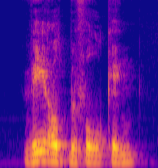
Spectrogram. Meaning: global population, world population
- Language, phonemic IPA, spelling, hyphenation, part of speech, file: Dutch, /ˈʋeː.rəlt.bəˌvɔl.kɪŋ/, wereldbevolking, we‧reld‧be‧vol‧king, noun, Nl-wereldbevolking.ogg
